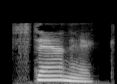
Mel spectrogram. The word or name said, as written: stannic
